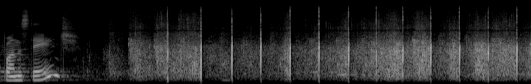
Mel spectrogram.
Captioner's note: audience applauding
